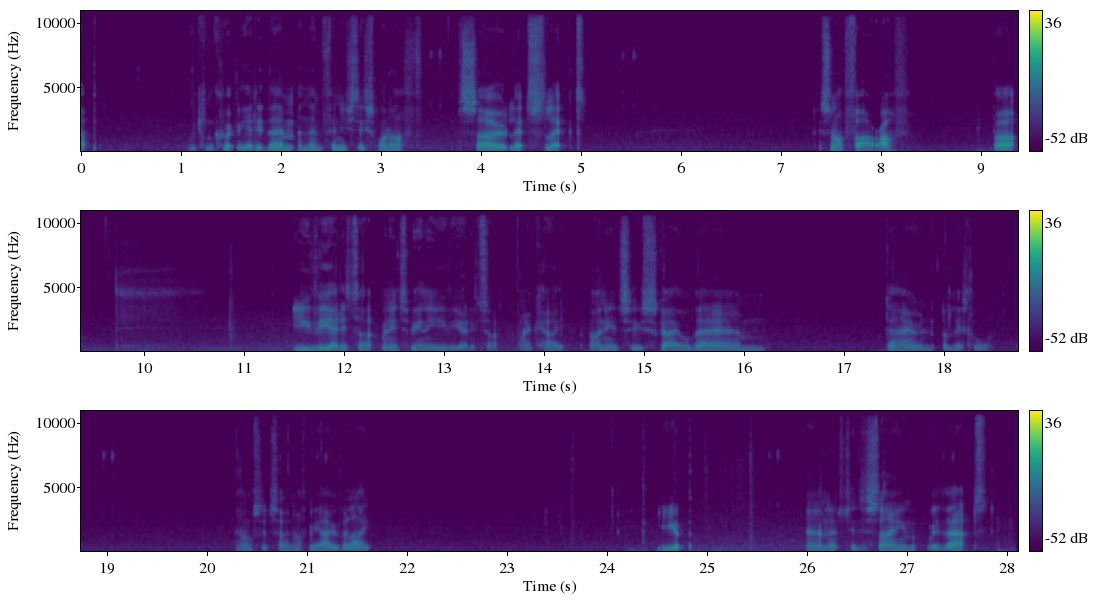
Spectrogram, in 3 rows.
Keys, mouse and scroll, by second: 0.2-0.7 scroll up 4, 1.8 scroll up 1, 1.9 middle click, 9.2 Tab, 10.4-11.2 scroll, 13.7 middle click, 13.8 middle click, 14.1 middle click, 14.2 middle click, 17.6 s, 18.5 scroll, 24.5 Tab.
